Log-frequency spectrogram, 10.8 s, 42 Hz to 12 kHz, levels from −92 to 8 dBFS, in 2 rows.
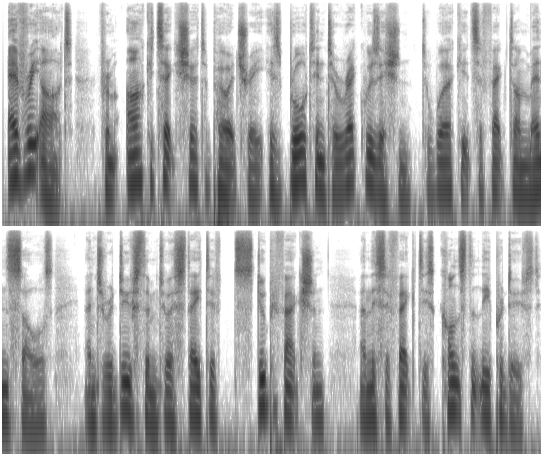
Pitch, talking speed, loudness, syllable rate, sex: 105 Hz, 180 wpm, -21 LUFS, 5.8 syllables/s, male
